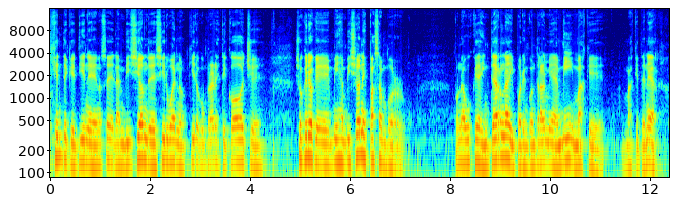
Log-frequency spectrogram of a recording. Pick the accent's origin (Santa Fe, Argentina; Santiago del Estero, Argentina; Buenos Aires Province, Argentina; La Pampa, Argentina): La Pampa, Argentina; Santa Rosa; Yo nací acá en Santa Rosa.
